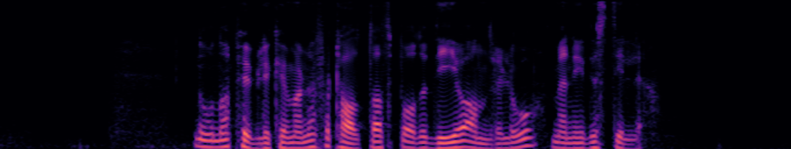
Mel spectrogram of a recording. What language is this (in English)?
Norwegian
